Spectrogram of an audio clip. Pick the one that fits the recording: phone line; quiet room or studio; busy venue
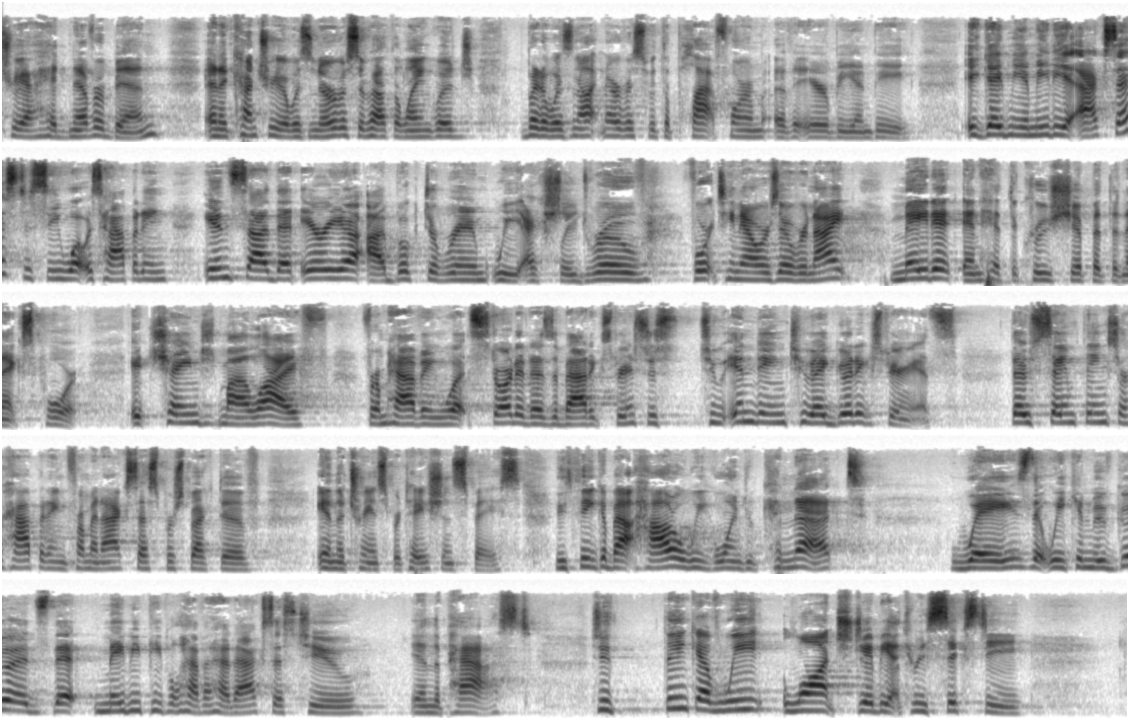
busy venue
